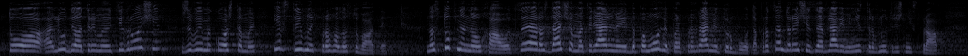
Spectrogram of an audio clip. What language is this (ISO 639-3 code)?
ukr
